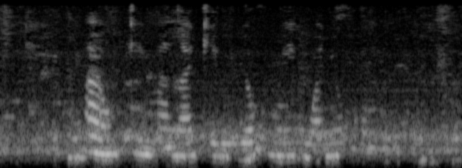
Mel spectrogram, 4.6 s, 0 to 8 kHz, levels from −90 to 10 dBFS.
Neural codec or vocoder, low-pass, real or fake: none; 7.2 kHz; real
